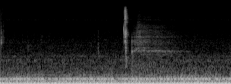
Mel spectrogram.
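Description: Steady low rumble of a car running, heard from inside the cabin, with a sharp click about a second in.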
